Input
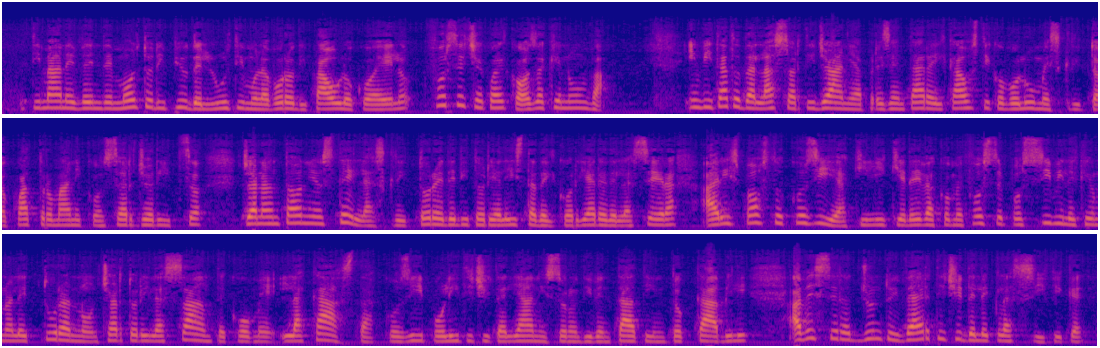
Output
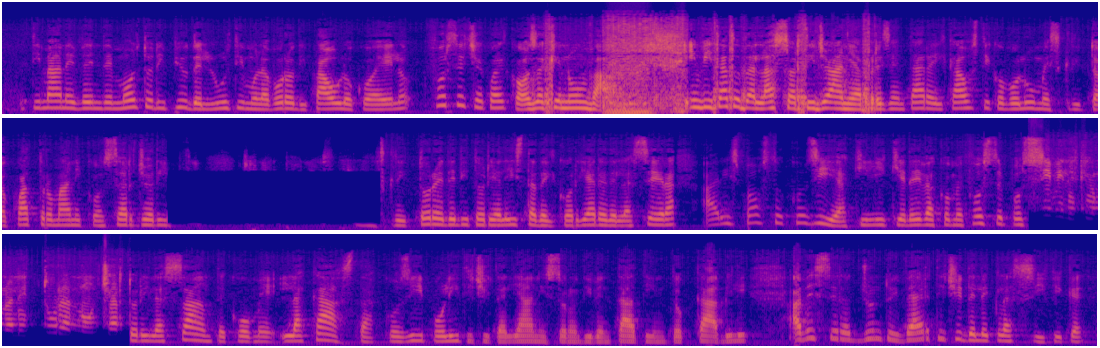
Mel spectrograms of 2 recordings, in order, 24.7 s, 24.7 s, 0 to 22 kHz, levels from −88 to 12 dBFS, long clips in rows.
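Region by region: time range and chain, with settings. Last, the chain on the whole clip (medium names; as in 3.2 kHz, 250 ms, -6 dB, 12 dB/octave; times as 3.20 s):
3.86–6.59 s: band-stop 3.2 kHz, Q 18 + level flattener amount 100%
9.45–11.06 s: brick-wall FIR band-stop 170–3200 Hz + distance through air 310 m
13.25–14.29 s: dynamic bell 2.5 kHz, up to -4 dB, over -46 dBFS, Q 1.1 + compression 12:1, threshold -35 dBFS + three bands expanded up and down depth 100%
15.91–17.40 s: treble shelf 4.8 kHz +4.5 dB + waveshaping leveller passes 2 + rippled Chebyshev high-pass 750 Hz, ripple 3 dB
19.87–23.55 s: treble shelf 9.7 kHz +8 dB + ring modulator 34 Hz
whole clip: none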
